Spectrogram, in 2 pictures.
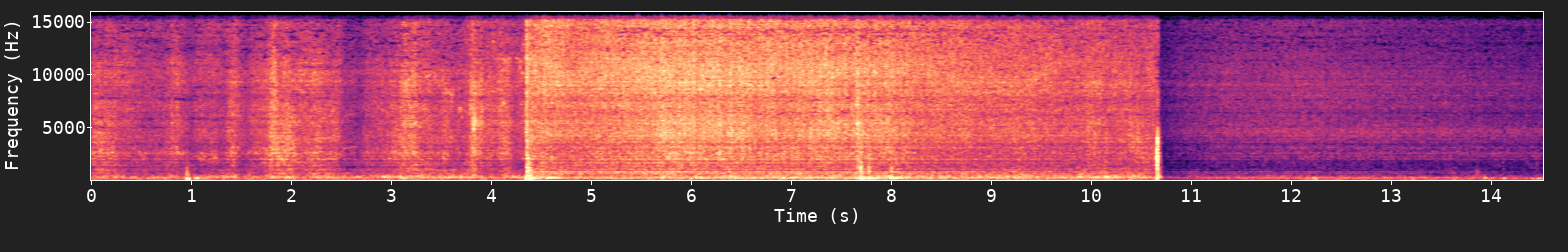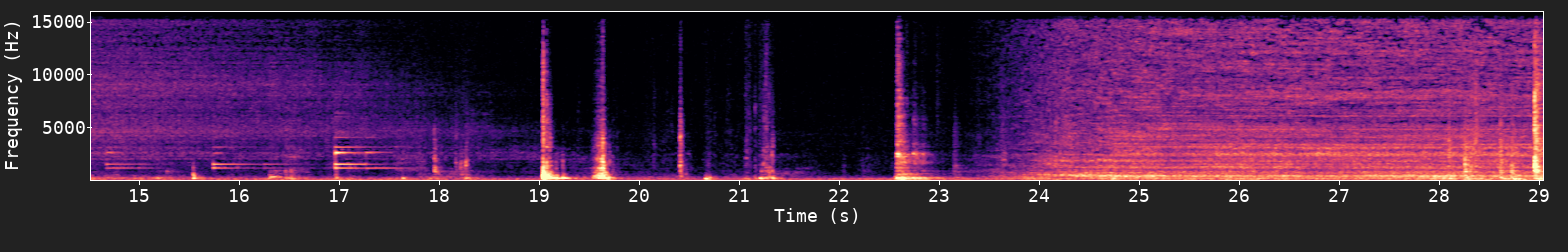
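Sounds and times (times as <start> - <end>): loud rushing hiss of gas: 0.0 - 17.4, 23.5 - 29.0.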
